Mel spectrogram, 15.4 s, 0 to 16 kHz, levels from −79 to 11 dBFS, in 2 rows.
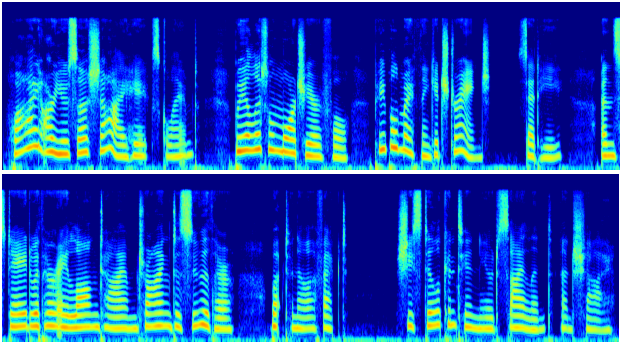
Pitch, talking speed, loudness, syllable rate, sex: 245 Hz, 150 wpm, -19 LUFS, 4.1 syllables/s, female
